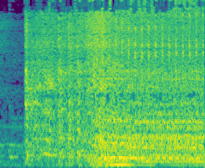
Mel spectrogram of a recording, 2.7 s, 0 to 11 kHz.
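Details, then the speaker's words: Alfa Romeo 156 2.5 V6 Busso CF2, after replacing all six spark plugs and cracked coil packs that caused a misfire: catches on first crank and settles into an even, steady idle with no popping; normal start and idle. "That's running good. Oh, massive relief. Now we're to the back of the car, ready? No more pop, pop, pop, pop, pop, pop, pop."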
